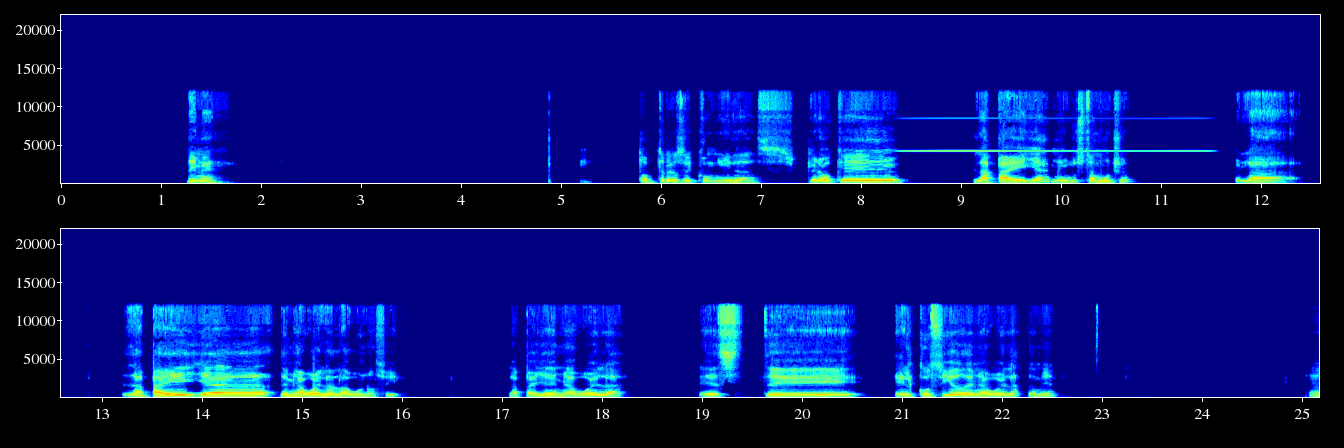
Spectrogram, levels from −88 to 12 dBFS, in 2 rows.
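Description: A speech recording with a feedback whistle from 8.27 to 11.60 s: a thin, steady tone at 4.2 kHz, around 20 dB below the speech, swelling and fading slowly in level. It likely comes from a loudspeaker-to-microphone loop sitting just at the edge of feedback. On a spectrogram it shows as a narrow horizontal line at 4.2 kHz, but it is hard to see in the waveform.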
